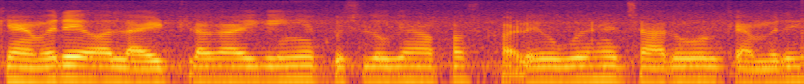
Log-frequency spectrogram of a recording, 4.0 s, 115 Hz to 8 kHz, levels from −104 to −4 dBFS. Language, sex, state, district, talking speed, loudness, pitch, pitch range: Hindi, male, Madhya Pradesh, Katni, 255 wpm, -18 LUFS, 140 Hz, 135-145 Hz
